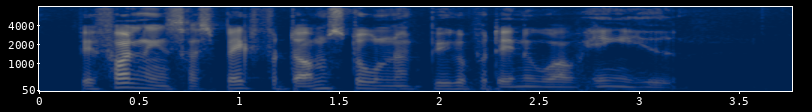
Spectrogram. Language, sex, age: Danish, male, 33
